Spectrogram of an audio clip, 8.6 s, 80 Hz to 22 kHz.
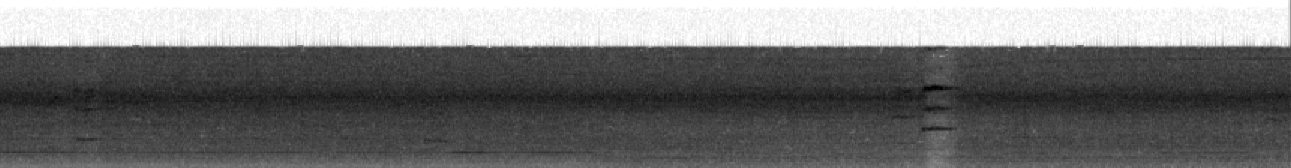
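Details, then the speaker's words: Restored Hoover Senior 652a upright vacuum, tested to tell whether the motor or the brush roll makes the noise: steady high whirring with a faint, even rubbing hum. The noise comes from the brush roll, but the cause is not pinned down. "so it is something in our brushroll though who knows either way that'll do"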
